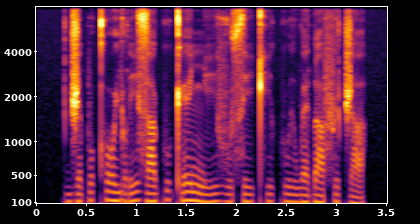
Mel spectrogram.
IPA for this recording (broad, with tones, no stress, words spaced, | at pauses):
d͡ʒɛ˨po˦ kʰoː˦jʊ˨ ɾiː˦za˨˦kʷɛ˦kʼeː˦ ɲiː˨˦vu˨ siː˨kʰi˨kʷiː˨ wɛ˨ɗa˨fɪ˦˨t͡ʃa˨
